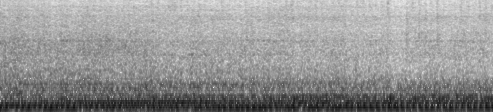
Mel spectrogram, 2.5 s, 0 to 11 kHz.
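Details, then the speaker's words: 1972 Toyota Celica 18RG with rebuilt twin Mikuni 40PHH carbs: a steady, even idle at about 1100 rpm with no misses, hanging high before dropping to a low idle. This is the recurring high-to-low idle behaviour; target low idle is about 900. "It's 1100. Now here comes the low. This is what it always does. High idle to low idle."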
